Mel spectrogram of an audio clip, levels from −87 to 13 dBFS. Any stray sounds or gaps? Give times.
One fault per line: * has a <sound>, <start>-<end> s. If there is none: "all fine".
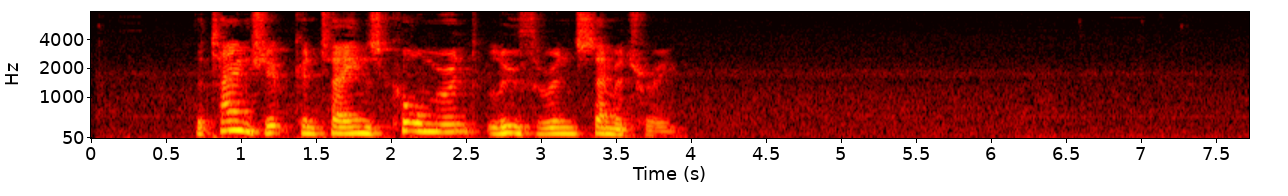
all fine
